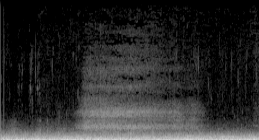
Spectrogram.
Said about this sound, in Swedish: Känner du eh, smultrondoften? Andas in lite i djupa, långsamma andetag.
